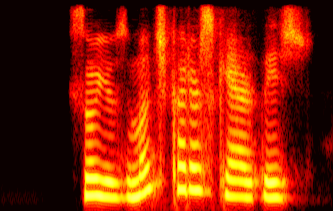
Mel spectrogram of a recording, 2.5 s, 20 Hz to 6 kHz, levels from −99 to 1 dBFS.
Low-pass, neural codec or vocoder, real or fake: 5.4 kHz; codec, 16 kHz in and 24 kHz out, 0.9 kbps, LongCat-Audio-Codec, four codebook decoder; fake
